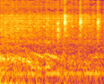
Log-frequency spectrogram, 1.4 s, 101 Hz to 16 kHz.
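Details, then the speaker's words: Scooter after an ISC reset: with the ISC valve reading 24–22 and the idle bypass hole blocked, the idle note drops away and the engine dies within about a second. This shows the idle valve is fully shut and the calibration is correct. "Ayun, so ibig sabihin kapag namatay yun, nakasarado yung bulb, tama yung calibration natin."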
